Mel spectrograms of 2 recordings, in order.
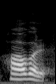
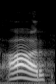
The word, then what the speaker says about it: hour: खुद से रीड करेगा, तो वो प्रोनाउंस करेगा इसको हावर। लेकिन इसको हम क्या बोलते हैं, इसको हम बोलते हैं आर।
